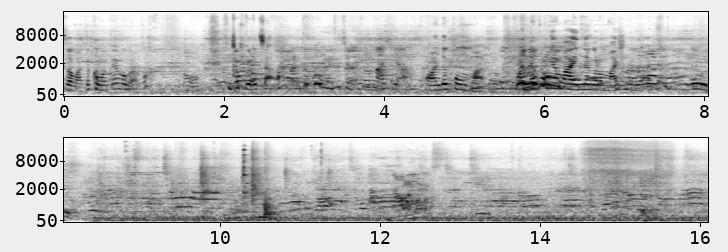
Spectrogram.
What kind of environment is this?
restaurant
